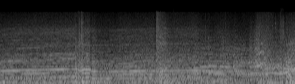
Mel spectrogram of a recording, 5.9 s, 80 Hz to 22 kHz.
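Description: Engine roars from a car driving in the Need For Speed Most Wanted 2 video game, revving and rising in pitch with several gear shifts and brief tire squeal, loud and continuous.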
